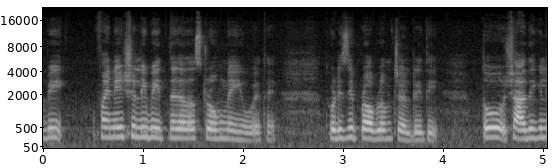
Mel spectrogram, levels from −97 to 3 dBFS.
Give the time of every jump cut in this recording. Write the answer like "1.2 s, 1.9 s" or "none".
none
